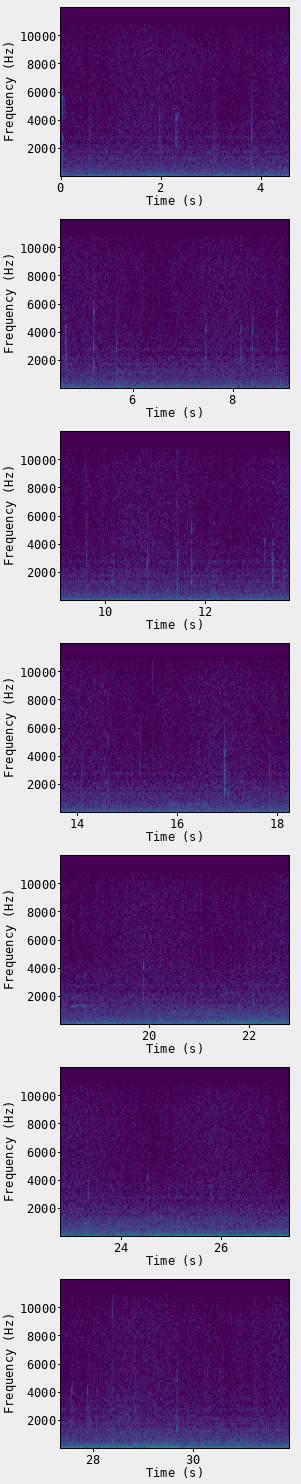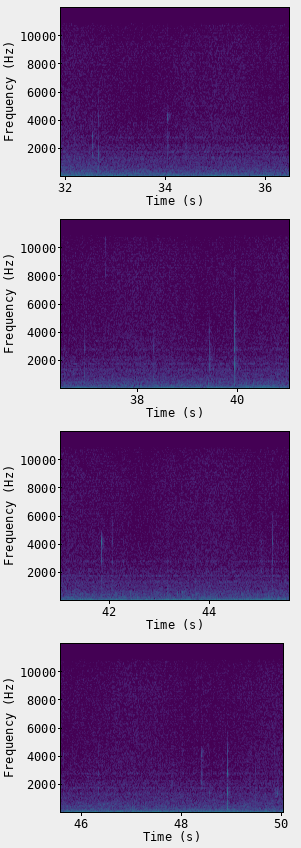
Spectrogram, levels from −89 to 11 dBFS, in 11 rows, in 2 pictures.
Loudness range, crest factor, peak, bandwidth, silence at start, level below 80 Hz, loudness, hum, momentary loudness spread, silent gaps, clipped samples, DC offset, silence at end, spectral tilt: 7 LU; 26 dB; -28 dBFS; 11.5 kHz; 0 s; -56 dBFS; -57 LUFS; none; 7 LU; none; under 0.1%; under 0.1%; 0 s; -5 dB/octave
